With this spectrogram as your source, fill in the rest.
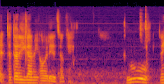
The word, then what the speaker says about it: Tatarigami: Tatarigami.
